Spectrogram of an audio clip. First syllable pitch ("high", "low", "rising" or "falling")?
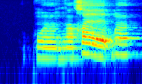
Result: low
